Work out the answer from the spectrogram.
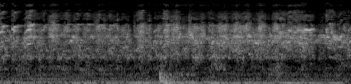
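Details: Budgerigars flying in an old aviary: busy high-pitched twittering and squeals from many birds, with one short low thud midway.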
